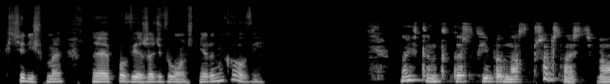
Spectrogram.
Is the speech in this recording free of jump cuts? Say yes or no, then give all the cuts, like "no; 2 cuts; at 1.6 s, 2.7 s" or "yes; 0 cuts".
yes; 0 cuts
